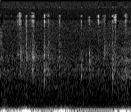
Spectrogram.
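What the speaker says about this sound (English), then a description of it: "here I'm just typing that" Soft, rapid clicking of keys on a computer keyboard, a steady run of light taps at low volume, close by and alone with no voices.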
